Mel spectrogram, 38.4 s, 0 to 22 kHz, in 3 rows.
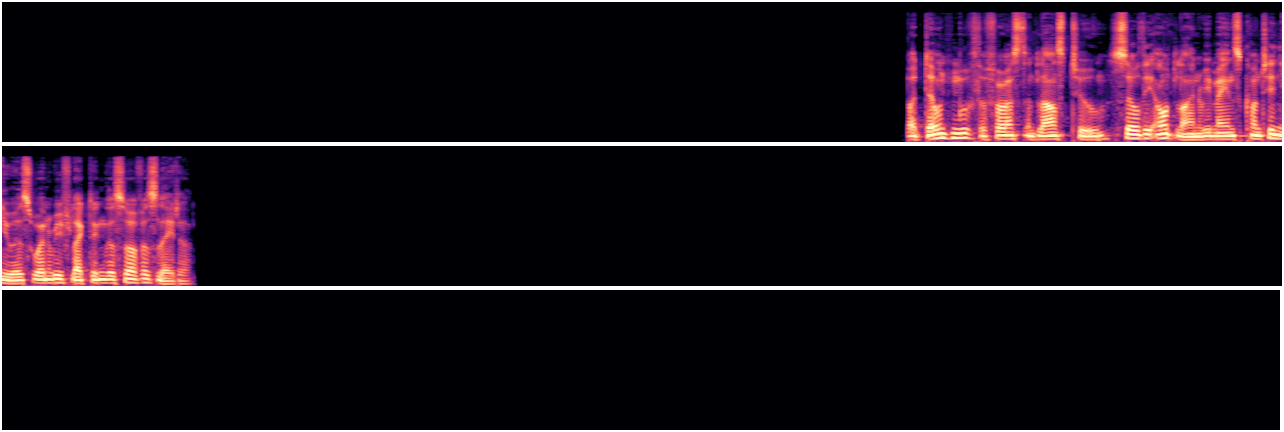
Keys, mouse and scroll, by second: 5.7 alt+shift+middle click, 7.0 shift+right click, 7.8 click, 10.2 alt+shift+right click, 13.1 F8, 14.4 click, 18.8 alt+click, 19.0 alt+shift+middle click, 19.8 alt+shift+click, 20.6 alt+shift+middle click, 22.5 click, 25.8 click, 28.3 ctrl+c, 29.6 right click, 32.2 click, 34.3 alt+shift+click.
